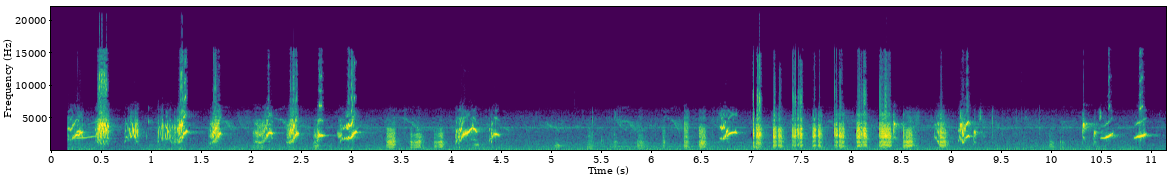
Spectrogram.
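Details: Black-winged starling song used as a lure for other starlings and as a tutor recording, a busy run of harsh chattering notes mixed with short whistles, dense in the middle, over a steady electronic hum.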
